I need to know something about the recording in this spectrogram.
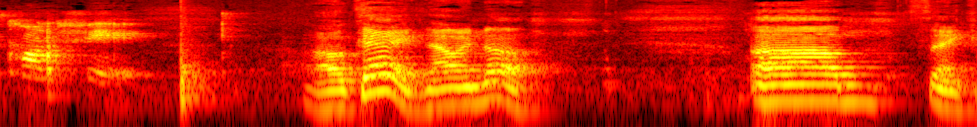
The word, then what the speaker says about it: confit: Therefore, it's did I pronounce that right? Comfort? What? Is that how you pronounce it? I think it's confit.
